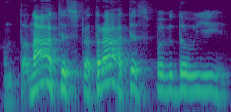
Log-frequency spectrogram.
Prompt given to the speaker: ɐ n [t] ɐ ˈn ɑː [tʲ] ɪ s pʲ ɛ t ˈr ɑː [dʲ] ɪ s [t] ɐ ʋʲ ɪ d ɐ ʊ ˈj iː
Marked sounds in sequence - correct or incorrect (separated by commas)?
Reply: correct, correct, incorrect, incorrect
